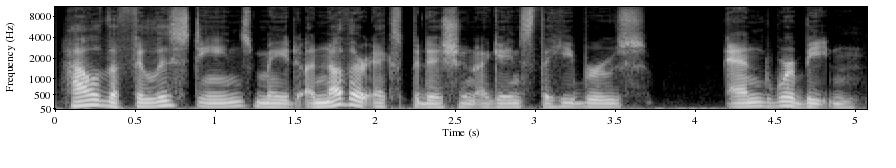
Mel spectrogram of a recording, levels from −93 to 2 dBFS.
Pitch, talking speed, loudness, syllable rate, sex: 115 Hz, 140 wpm, -20 LUFS, 5.5 syllables/s, male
